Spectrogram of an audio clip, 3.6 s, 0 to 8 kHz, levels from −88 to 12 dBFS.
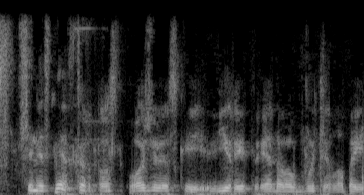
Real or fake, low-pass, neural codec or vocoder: real; 7.2 kHz; none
